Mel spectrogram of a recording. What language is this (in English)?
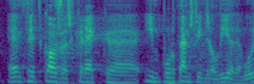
Catalan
